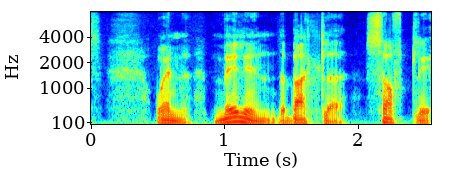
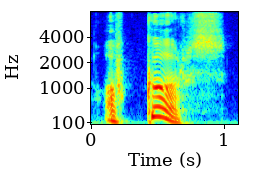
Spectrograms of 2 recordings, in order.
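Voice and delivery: quick, higher woman's voice; woman's voice, prompt; 11 semitones higher than usual. A narrator's reading. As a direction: answer at once, falling. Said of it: "Marie-Lou said at once".

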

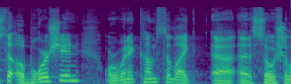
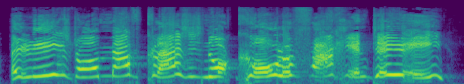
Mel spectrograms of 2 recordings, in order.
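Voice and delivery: high, loud mock British heckler; over-the-top British taunt at full volume; shouted British accent; 8 dB louder, slower than usual. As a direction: bellow it in a hammed-up British accent. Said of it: "Oi Bruv that has come in here and been like".

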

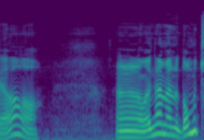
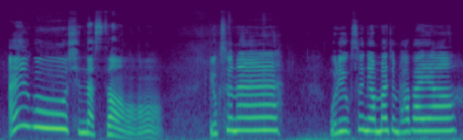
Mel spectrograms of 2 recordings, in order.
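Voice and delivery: higher, louder calling to the cats; 10 semitones higher, 3 dB louder than usual. Real, not acted. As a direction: coo and call the kitty to look at mom. Calling cats in baby talk. (고양이를 부르는 높은 애기 말투)

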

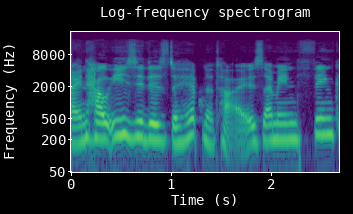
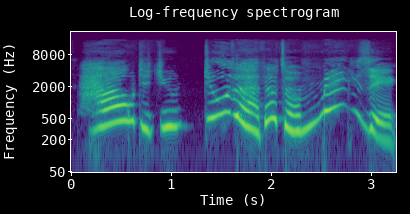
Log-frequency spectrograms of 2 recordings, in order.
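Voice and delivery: amazed; 12 semitones higher, 4 dB louder than usual. Retold or imitated. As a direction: imitate an awestruck client, stretching the words. Retold client amazed by the trick.

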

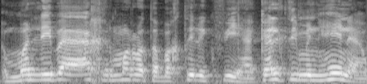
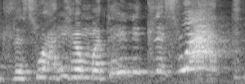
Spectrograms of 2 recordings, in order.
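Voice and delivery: burnt again; 10 semitones higher than usual. Acted. Son burnt in kitchen.

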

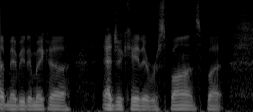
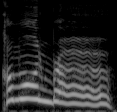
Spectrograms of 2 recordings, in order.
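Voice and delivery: slow stretched high yell, much louder; drawn-out high shout; 10 dB louder, much slower than usual. Acted. Streamer stretching a high yell at his friend. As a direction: drag the yell out long and high.

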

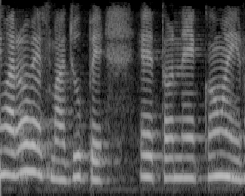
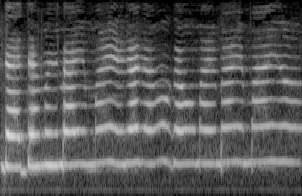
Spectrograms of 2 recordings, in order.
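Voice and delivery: high wailing complaint; child crying; 8 semitones higher than usual. Acted. Child crying to grandfather about being hit, high wail. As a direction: cry out high, dragging into a wail. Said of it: "બંધ કરો બે રડવાનું".

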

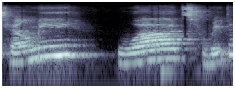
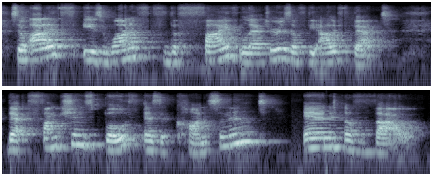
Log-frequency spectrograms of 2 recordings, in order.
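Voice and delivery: ordinary delivery

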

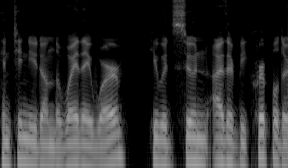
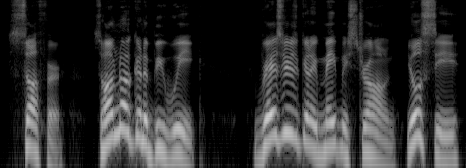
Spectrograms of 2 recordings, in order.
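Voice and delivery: loud, intense and driven; a zealot's conviction; fanatical older brother; 9 semitones higher, 10 dB louder than usual. Acted. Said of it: "with a mad glint in his eye".

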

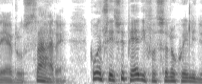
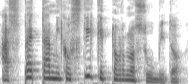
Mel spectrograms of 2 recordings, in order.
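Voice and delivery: put-on higher voice for a little old man; old man's reply; 7 semitones higher than usual. A narrator's reading. Old man tells puppet to wait below, high character voice. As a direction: call down in a lightly put-on character voice.

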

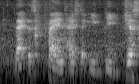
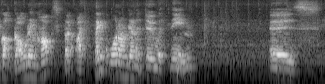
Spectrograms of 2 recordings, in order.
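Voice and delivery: talking with hand on jaw; thoughtful, hand under chin; chin resting on hand; 2 semitones higher than usual. Real, not acted. Seen 0: Hand cups chin and cheek from 0.9 s; mouth stays uncovered.

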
